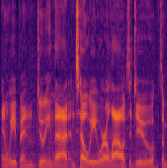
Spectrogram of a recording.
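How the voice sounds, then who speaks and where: Noticeable background noise sits behind a man speaking with an American accent. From Texas. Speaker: restaurant chef. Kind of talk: interview. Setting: live outdoor food event.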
